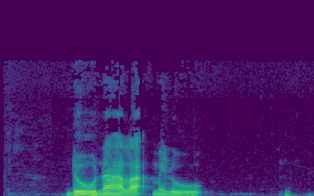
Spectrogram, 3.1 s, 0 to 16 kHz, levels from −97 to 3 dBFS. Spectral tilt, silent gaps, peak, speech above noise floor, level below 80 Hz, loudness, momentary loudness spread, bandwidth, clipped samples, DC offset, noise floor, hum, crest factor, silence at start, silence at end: -8.5 dB/octave; none; -4 dBFS; 47 dB; -48 dBFS; -21 LUFS; 13 LU; 9.6 kHz; under 0.1%; under 0.1%; -68 dBFS; none; 20 dB; 0.65 s; 0.25 s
